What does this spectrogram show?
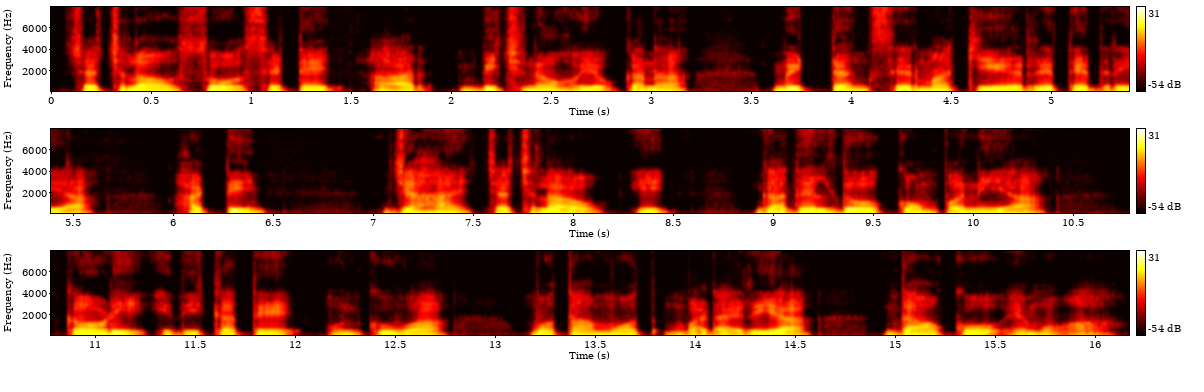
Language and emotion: Santali, neutral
